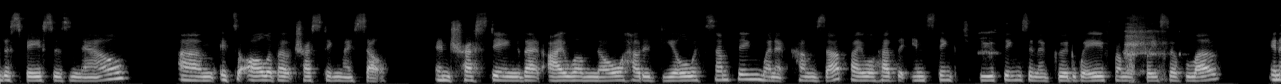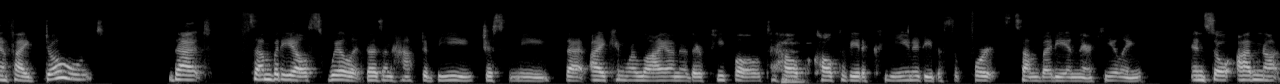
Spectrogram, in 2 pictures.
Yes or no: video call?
yes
